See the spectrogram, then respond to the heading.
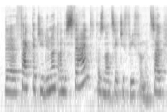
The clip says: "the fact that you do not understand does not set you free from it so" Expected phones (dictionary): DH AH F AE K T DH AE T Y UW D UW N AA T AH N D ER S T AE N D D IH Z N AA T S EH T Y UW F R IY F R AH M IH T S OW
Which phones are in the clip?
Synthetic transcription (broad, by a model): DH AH F AE K T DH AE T Y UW D UW N AA T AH N D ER S T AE N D D IH Z N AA T S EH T Y UW F R IY F R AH M IH T S OW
